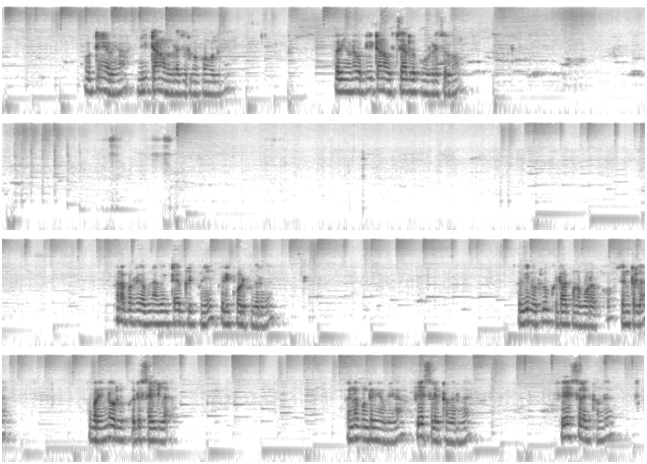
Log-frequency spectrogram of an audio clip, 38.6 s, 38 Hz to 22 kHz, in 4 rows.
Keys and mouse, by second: 5.4 click, 6.9 Tab, 9.0-13.4 drag, 13.4-20.8 middle drag, 22.3 Tab, 29.5 ctrl+r, 33.1 ctrl+r, 36.1 middle click.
